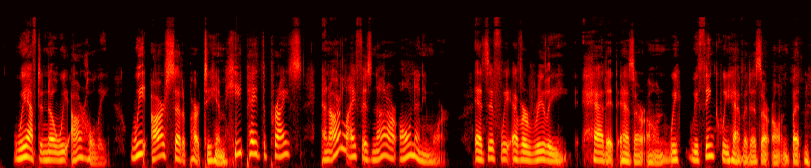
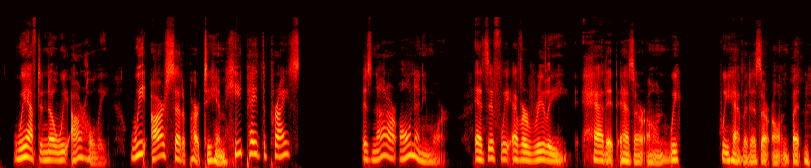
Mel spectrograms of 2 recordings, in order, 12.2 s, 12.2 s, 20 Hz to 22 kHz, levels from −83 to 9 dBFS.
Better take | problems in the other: first | audio cutting out; at 4.5 s for 1 s and at 10 s for 0.5 s

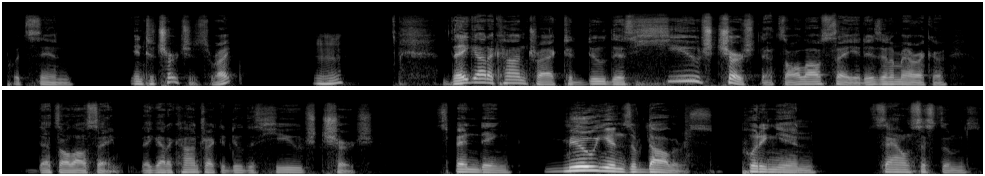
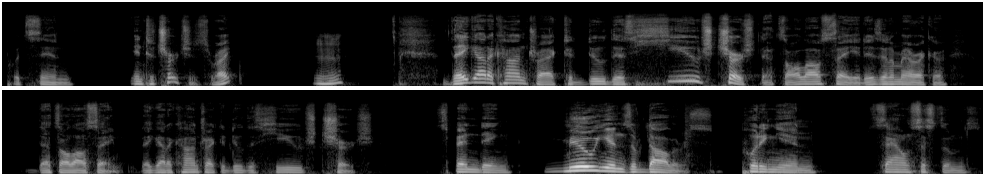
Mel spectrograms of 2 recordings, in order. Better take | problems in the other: neither | garbled, watery; slightly; nothing above 11 kHz; the same in both

